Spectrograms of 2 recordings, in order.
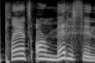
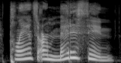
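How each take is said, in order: First: "are" pushed hard, then a falling close; stress on ARE. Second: First take, weight on "medicine", falling at the end; stating "Plants are medicine" with "medicine" hit; stress on medicine. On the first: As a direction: insist on "are" like it's undeniable. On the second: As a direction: land on "medicine" as the key word. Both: Shown as a demonstration. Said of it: "Let me say that again".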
